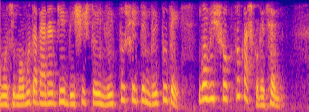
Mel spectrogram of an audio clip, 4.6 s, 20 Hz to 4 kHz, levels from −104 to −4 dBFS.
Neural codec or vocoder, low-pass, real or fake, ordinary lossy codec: none; 3.6 kHz; real; Opus, 32 kbps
